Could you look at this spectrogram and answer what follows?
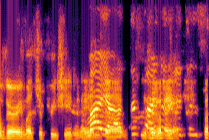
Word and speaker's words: Maja: Because it was Maya. Maja, Maja, Maja. Hey, you know, It's Maya. here's the thing. It's just Polish name. I know so many people from Poland who pronounce it all three different ways.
